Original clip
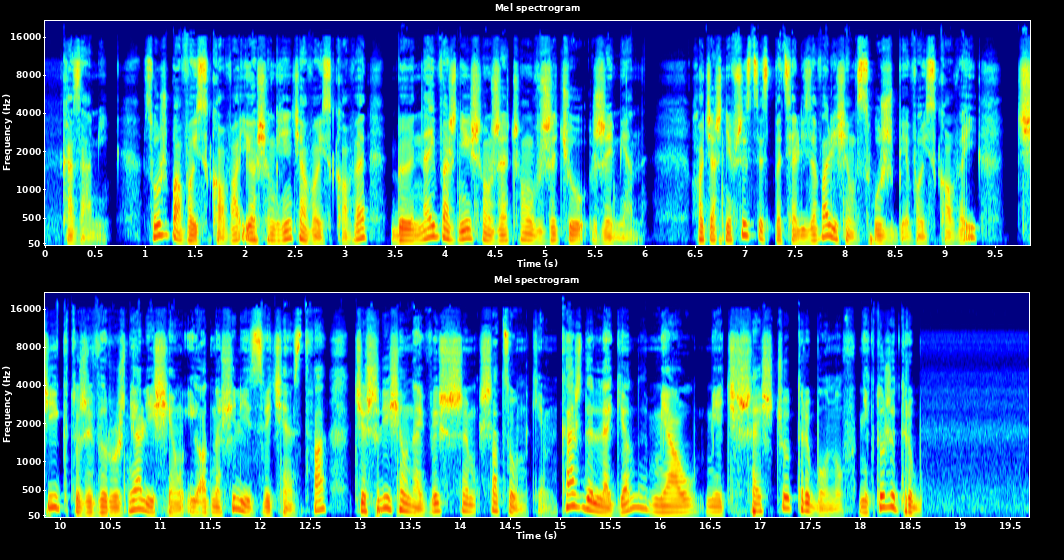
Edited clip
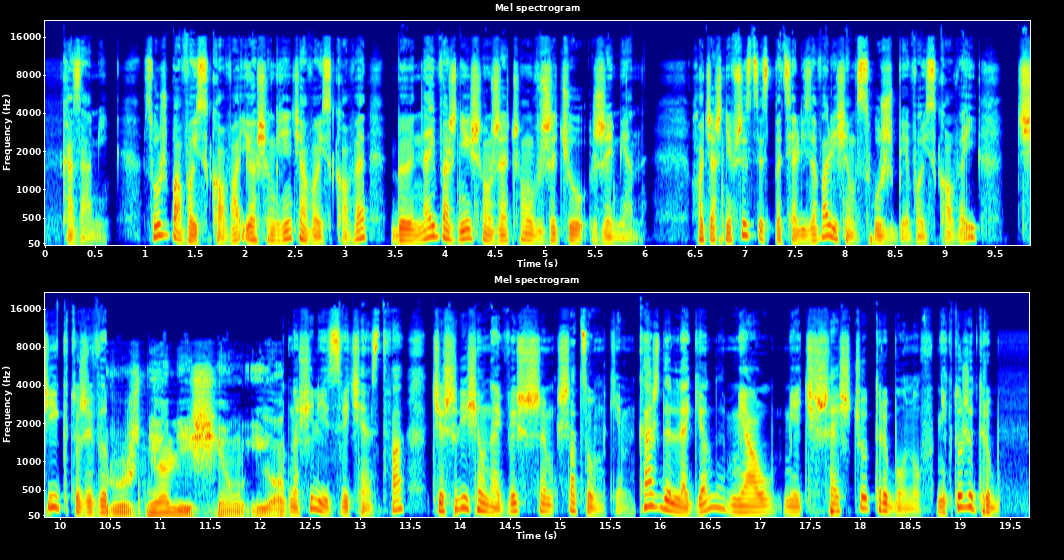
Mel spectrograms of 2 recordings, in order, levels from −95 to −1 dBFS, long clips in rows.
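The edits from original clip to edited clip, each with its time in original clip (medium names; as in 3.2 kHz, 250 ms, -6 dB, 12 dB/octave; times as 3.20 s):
10.47–11.46 s: speed 56%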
